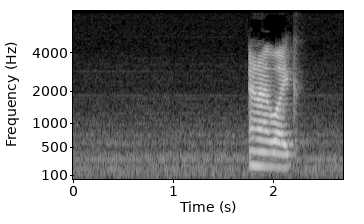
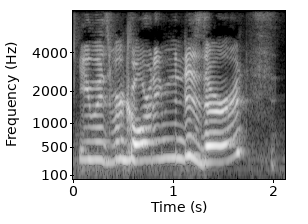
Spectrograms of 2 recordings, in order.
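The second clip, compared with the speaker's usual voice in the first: higher and louder, in disbelief; incredulous repeat; 4 semitones higher, 4 dB louder than usual. Real, not acted. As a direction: say it like you can't believe it.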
